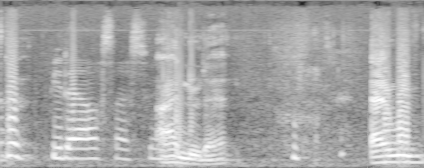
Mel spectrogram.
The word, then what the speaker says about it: Vidal Sassoon: Now, we've got Vidal Sassoon, how do you pronounce that? Vidal Sassoon.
